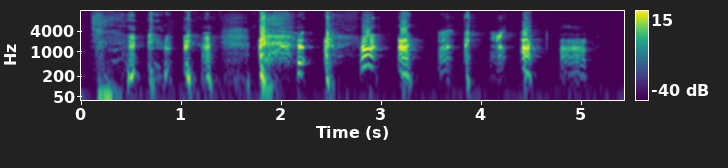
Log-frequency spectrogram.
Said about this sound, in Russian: Больше сдерживаться не было сил. Кашель полковника Марча был столь долгим и вымученным, что даже слепому было бы понятно, что что-то не так.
